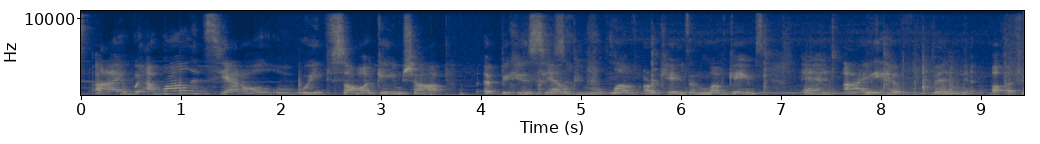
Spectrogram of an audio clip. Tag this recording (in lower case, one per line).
speech
music
inside a large room or hall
